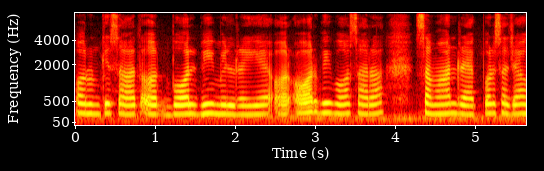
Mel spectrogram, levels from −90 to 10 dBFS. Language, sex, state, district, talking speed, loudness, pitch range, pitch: Hindi, female, Bihar, Patna, 190 wpm, -17 LUFS, 200-215 Hz, 205 Hz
